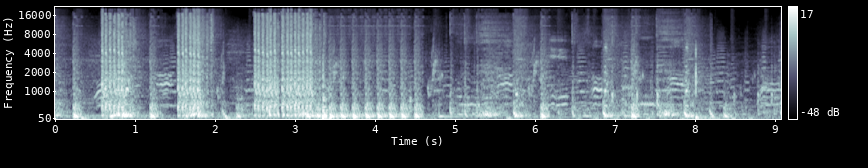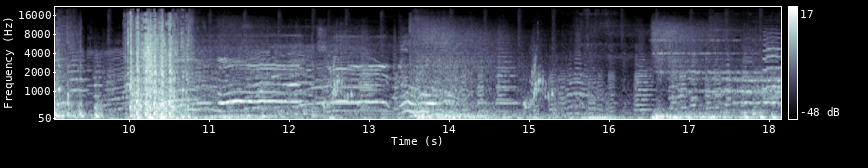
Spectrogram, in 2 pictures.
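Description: Modern-warfare-style gunfire from a modded gun in the Hollow Knight video game, rapid automatic bursts and single shots in loud volleys, mixed with game music and effects and pauses between strings of shots.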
